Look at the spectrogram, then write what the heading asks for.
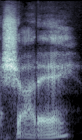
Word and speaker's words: Sade: For the record, that's pronounced Sada. But that's No, she says it's Sade.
